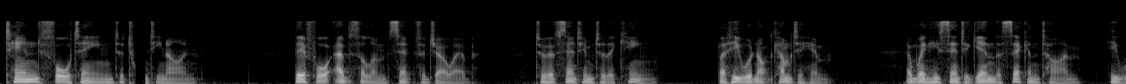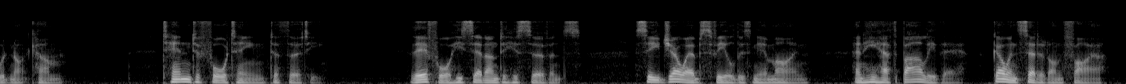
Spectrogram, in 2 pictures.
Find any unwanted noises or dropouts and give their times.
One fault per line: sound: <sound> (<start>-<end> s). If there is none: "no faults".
sound: dropout (1.4-1.5 s)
